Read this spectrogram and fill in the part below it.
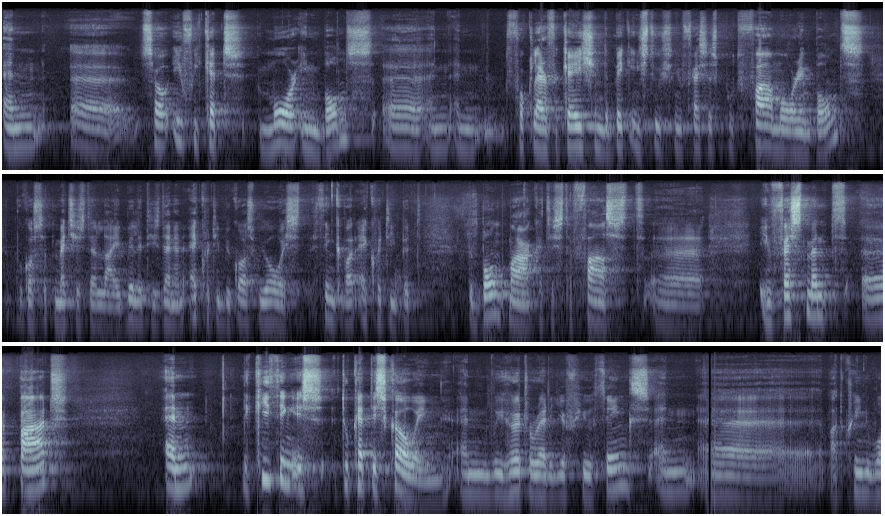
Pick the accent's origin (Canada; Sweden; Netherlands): Netherlands; I'm from the Netherlands, the country of the big pension funds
